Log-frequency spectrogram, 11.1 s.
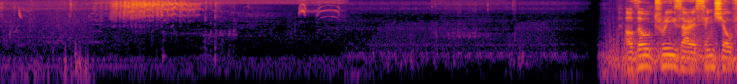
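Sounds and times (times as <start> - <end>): birds chirping: 0.0 - 8.4.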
